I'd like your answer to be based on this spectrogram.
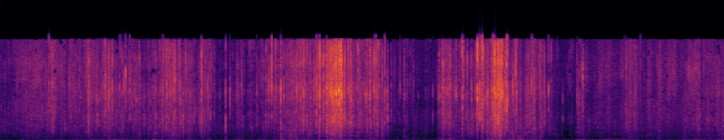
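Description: A large, thin sheet of yellow-green crinkled tissue paper is crumpled and rustled with the fingers. It gives a continuous, dense crinkling and crackling. Louder, bright bursts of crackle rise out of a softer rustle.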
